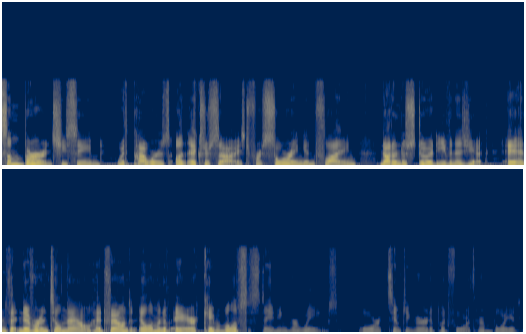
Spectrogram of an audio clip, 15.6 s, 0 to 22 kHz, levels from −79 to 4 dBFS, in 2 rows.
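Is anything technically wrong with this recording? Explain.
Yes. From 11.49 s to the end at 15.65 s, the speech collapses to a faint remnant about 22 dB quieter. The likely cause is one channel inverted: centred speech cancels in mono, leaving only the channel difference. Unlike a dropout or gain cut, a faint residue remains.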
